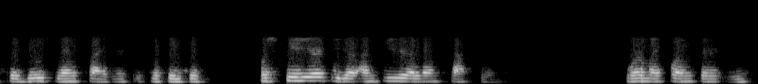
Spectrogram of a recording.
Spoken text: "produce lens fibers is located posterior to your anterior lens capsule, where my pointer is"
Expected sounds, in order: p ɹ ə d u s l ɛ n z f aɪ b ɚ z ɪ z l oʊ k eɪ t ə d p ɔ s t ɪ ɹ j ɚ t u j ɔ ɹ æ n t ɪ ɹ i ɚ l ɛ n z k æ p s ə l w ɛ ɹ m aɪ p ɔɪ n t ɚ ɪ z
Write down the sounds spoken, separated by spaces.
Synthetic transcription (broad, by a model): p ɹ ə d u s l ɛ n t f aɪ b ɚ s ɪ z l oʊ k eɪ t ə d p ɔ s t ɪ ɹ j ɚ t u j ɔ ɹ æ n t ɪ ɹ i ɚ l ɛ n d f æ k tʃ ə n w ɛ ɹ m aɪ p ɔɪ n t ɚ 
